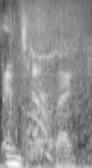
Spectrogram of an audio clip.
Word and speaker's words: Enskede: It's Enskede. And I'm like, right, we don't have that sound effect in the English language.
